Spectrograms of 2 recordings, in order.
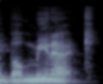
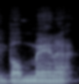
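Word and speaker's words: Balmenach: pronounce a oh many so if i say balminik you would say bulmanic right it's probably through an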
